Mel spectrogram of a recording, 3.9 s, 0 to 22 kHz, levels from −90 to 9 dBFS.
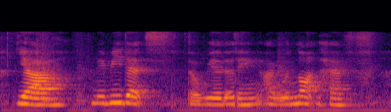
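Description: At about 2.32 to 2.34 s there's a quick glitch, a burst of damaged data in a compressed stream lasting only around 20 ms. A stretch of the encoded speech got corrupted, so the decoder couldn't make sense of the frames there, lost its footing and had to hunt for the next valid frame header before picking the speech back up. That scramble is what you hear as the brief blip cutting across the speech.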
